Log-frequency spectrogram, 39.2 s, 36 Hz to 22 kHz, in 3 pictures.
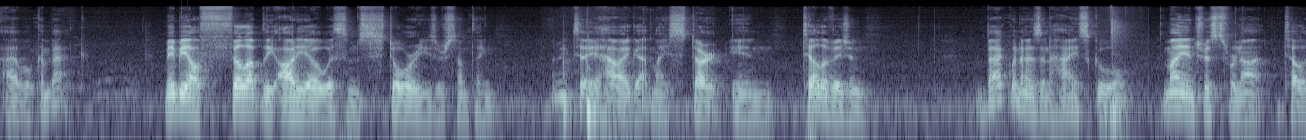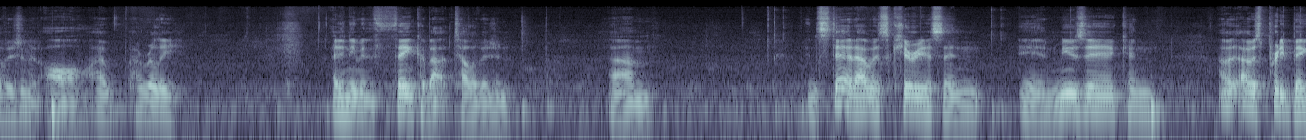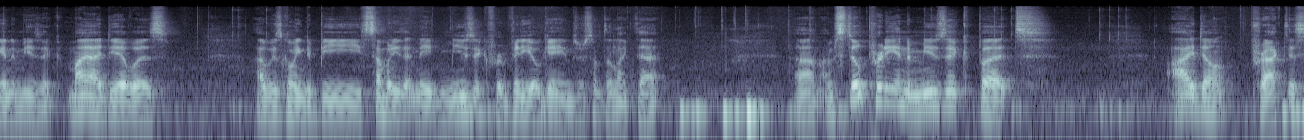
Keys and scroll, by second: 1.9 shift+c, 2.9 i, 4.0 space, 5.4-7.0 typing, 9.4 super+v, 10.5 0, 13.5 space, 14.0 space, 15.8 super+v, 17.3 shift+t, 17.6 0, 18.3 4, 19.7 space, 20.0 space, 20.2 9, 20.5 ., 22.6-23.7 typing, 25.1 2, 25.3 super+a, 25.5 shift+h, 26.3 space, 27.0 space, 28.0 4, 29.3-31.0 typing, 32.7 super+v, 33.7 p, 35.3 BackSpace, 35.8 0, 37.7 space, 38.2 space.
